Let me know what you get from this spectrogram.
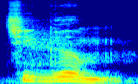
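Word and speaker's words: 지금: Hindi siya jigum. Okay? It's chigum. Mm-hmm. Kasi nasa first syllable yung character natin na ito.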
